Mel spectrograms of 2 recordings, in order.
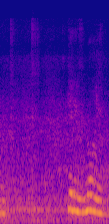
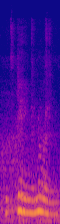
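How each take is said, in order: First: Slow, dragged-out annoyed complaint; slow annoyed drawl. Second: Said in the usual way. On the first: Real, not acted. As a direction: stretch each word out in irritation.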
